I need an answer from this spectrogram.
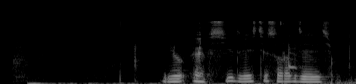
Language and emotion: Russian, neutral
